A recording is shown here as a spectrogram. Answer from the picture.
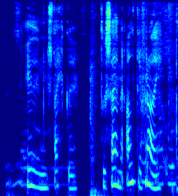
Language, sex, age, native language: Icelandic, female, 13, Icelandic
